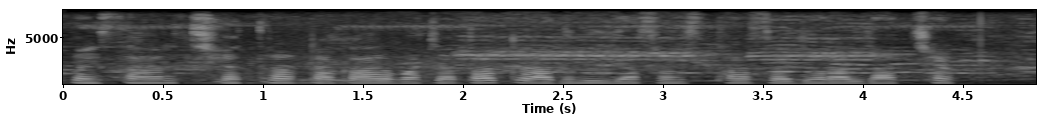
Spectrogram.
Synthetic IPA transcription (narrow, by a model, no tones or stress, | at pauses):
pəɪsaɾkʰet̪ɾəʈakaɾʋat͡ʃat̪əkad̪mijasə̃nst̪ʰasẽd͡ʒoɾald͡ʒat̪t͡ʃʰɛk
